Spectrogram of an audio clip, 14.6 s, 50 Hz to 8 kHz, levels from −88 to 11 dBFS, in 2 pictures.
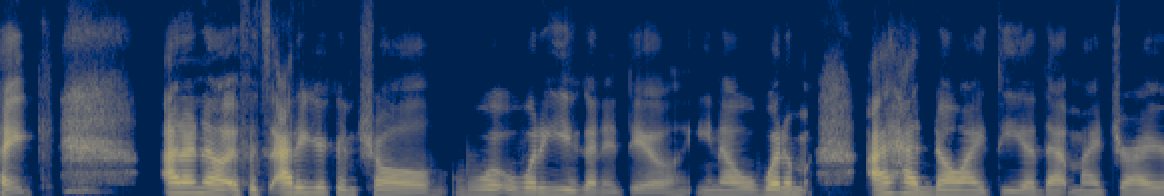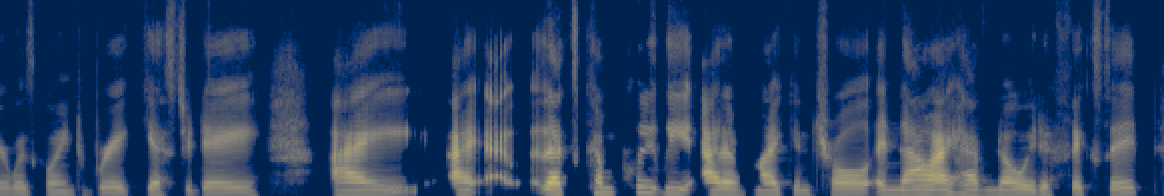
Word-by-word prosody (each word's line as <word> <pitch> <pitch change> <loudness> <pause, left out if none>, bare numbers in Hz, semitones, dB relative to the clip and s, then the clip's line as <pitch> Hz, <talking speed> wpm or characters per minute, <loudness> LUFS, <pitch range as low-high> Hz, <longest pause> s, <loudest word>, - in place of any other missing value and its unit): like - - +2 0.7
I - - +9
don't 220 0 +6
know, 205 -3 +6
if 190 - +3
it's 190 - -6
outta 210 +2 +7
your 215 0 -5
control, 170 -6 -3
w 190 -1 -5
what 215 +1 -2
are 210 - -3
you 180 -3 -5
gonna 150 -3 -5
do? 130 -1 -5
You 170 - -14
know? 160 -1 -2
What 195 +4 +2
am 195 -2 -4 0.4
I - - +8
had 210 -2 +2
no 175 -2 +2
idea 160 0 -4
that 155 -1 -2
my 155 -1 -7
dryer 150 0 -4
was 150 0 -9
going 150 0 -10
to - - -21
break 150 0 -5
yesterday, 155 0 -4 0.5
I 85 0 +2 0.3
I - - +8
I - - +1 0.4
that's 205 0 +6
completely 210 -1 -5
out 165 -1 +5
of 160 0 +1
my 155 0 +1
control, 155 -1 -3
and 175 - -1
now 185 +2 +4
I 180 0 +10
have 180 -3 -3
no 165 -1 -1
way 165 0 -2
to 160 0 -7
fix 160 -3 -7
it 215 +2 -3
165 Hz, 200 wpm, -25 LUFS, 155-195 Hz, 0.7 s, I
